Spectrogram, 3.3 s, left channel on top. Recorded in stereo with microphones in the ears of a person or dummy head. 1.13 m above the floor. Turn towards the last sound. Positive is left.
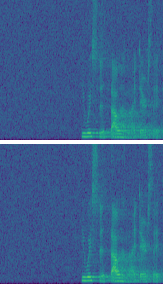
turn(degrees=-15)  # may be behind; listen again after turning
